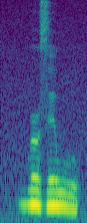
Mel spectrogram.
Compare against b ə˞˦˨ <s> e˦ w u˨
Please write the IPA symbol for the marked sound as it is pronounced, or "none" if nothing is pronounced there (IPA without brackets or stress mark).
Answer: z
